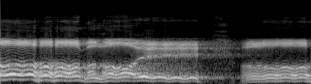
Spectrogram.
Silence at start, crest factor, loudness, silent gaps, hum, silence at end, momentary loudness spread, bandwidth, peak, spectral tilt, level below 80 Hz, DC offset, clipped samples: 0 s; 14 dB; -16 LUFS; none; none; 0 s; 11 LU; 10.5 kHz; -2 dBFS; -5 dB/octave; -64 dBFS; under 0.1%; under 0.1%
